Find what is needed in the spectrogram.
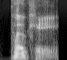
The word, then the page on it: poky: British English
